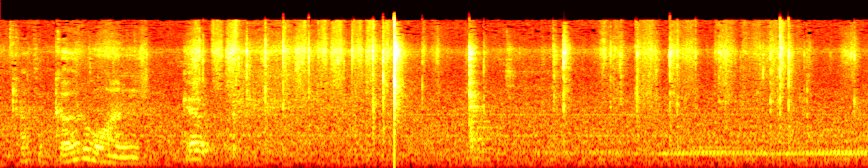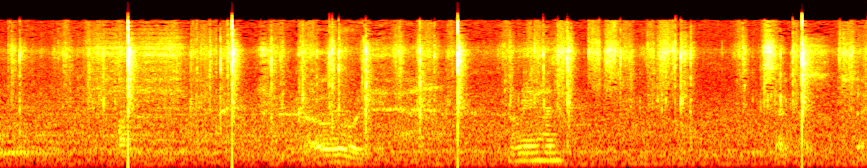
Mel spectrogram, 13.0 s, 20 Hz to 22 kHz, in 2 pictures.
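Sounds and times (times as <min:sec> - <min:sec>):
cards rustling and ticking: 0:01.0 - 0:03.4, 0:04.0 - 0:13.0
cards tapping on a table: 0:06.6 - 0:10.9.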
